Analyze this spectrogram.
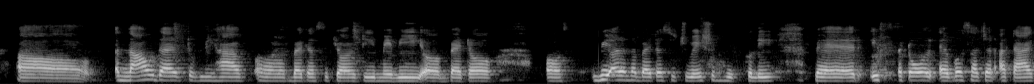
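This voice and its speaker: Monotone, flat intonation in an Indian accent, at a moderate pace over light background noise. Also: woman. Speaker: daughter of slain police officer. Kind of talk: testimony. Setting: remote video link. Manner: halting. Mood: somber, reflective. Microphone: lapel.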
